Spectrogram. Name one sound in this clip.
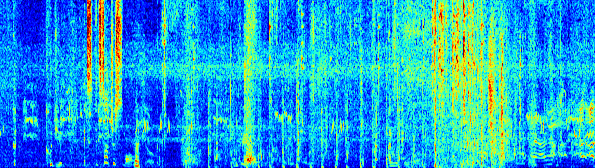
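Horse hooves clop steadily on a dirt track.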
